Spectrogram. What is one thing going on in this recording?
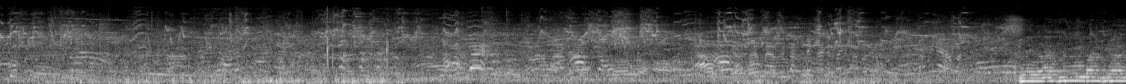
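Many caged birds chirp and sing loudly.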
